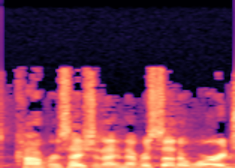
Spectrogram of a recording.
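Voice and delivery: high, incredulous protest; mock bafflement. Husband answers crying wife, high-pitched mock disbelief. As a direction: query it as if utterly baffled.

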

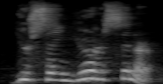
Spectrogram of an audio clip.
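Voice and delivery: very high incredulous question; imitated disbelief. Heckler questioning the debater's admission, incredulous. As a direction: echo it back in mock astonishment.

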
